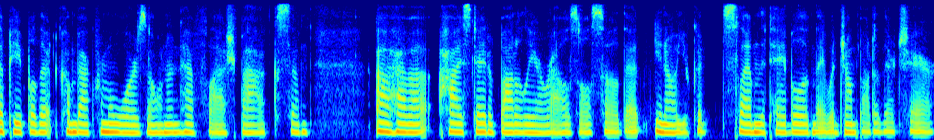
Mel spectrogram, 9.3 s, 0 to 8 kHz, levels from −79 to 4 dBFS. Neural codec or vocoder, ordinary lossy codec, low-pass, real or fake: none; MP3, 48 kbps; 7.2 kHz; real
